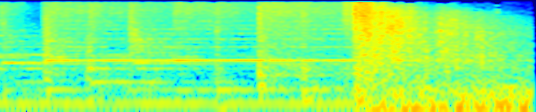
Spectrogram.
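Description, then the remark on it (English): A small-caliber pistol shot, fired by Richard Beasley at Tim Kern in a wooded area, cracks over a steady low musical drone, with a couple of sharp clicks before it and a sustained burst of rough noise afterward. “Brogan Rafferty recalls hearing a pop”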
